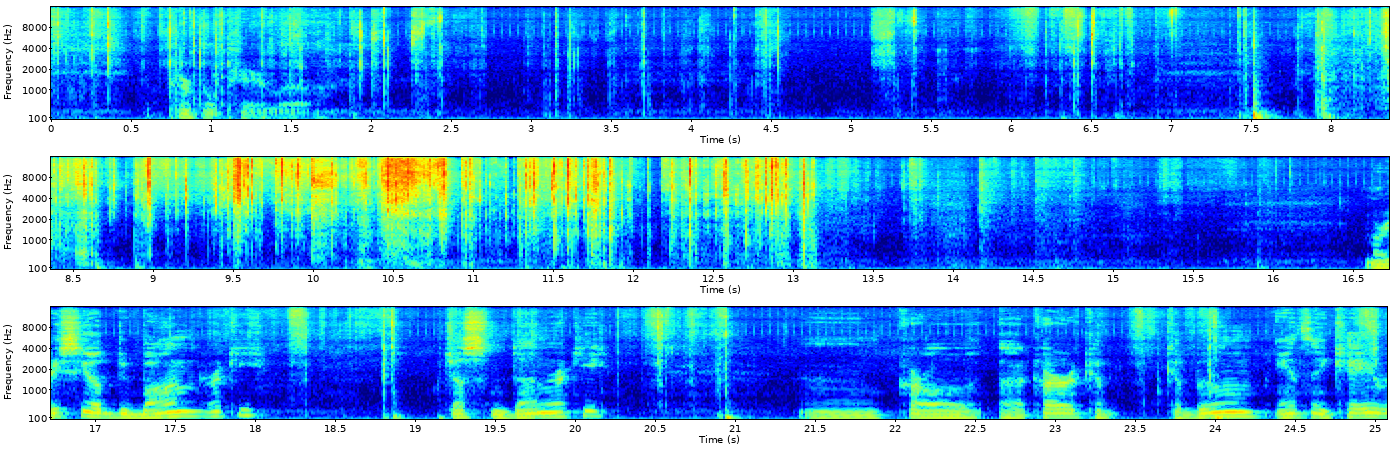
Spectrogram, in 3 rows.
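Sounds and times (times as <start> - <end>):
wrapper crinkling and tearing: 0.0 - 4.6, 7.9 - 13.8.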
